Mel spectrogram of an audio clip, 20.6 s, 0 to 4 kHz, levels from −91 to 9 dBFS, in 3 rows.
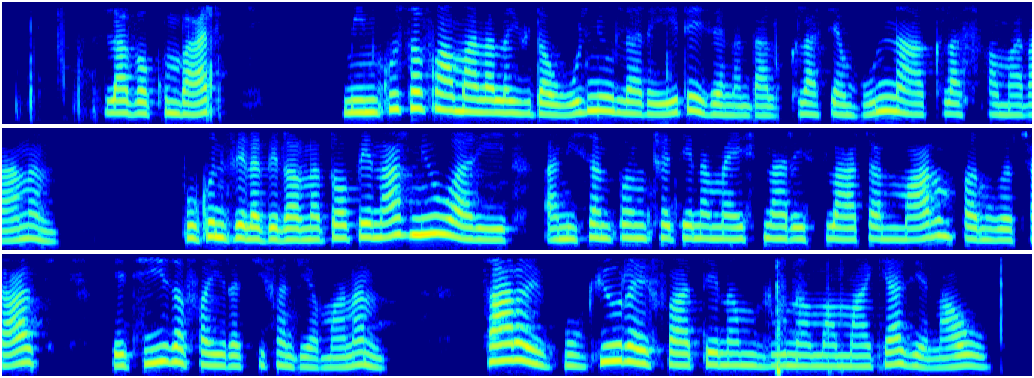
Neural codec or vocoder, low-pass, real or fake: none; 3.6 kHz; real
